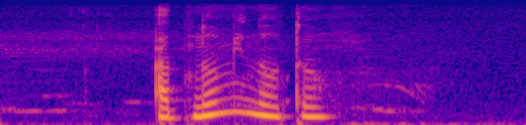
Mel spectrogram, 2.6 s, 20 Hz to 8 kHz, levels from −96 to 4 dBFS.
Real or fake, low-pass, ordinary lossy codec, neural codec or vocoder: real; 7.2 kHz; none; none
